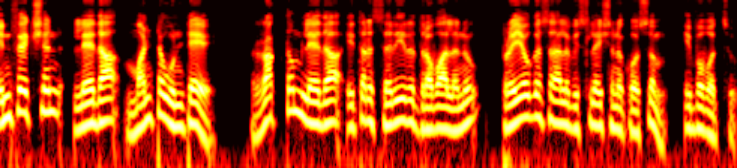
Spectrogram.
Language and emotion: Telugu, neutral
